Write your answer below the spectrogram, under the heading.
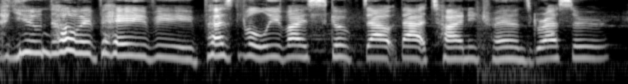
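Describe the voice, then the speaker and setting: A woman puts on a breathy character voice, high in pitch with ordinary pitch variation. She speaks at a very slow pace with music in the background. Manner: airy, breathy, laid-back.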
